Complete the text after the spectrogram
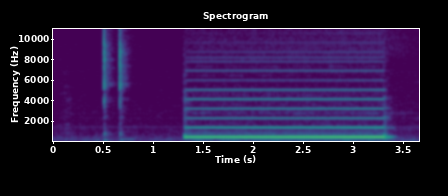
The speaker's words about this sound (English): Why ain't this working? She won't answer the phone.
